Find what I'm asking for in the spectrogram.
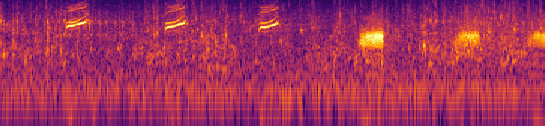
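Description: Faint, scattered duck quacks over a soft watery background in a cartoon, a few short calls spaced apart with quieter murmuring between them.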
